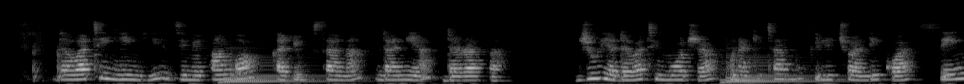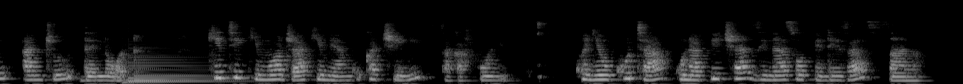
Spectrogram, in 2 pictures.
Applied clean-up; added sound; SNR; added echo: none; Acoustic guitar / Strum; 9 dB; reverberation time 0.2 s.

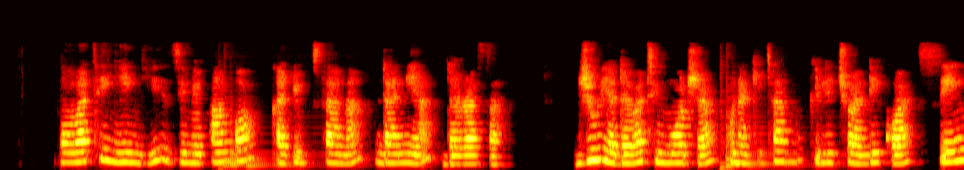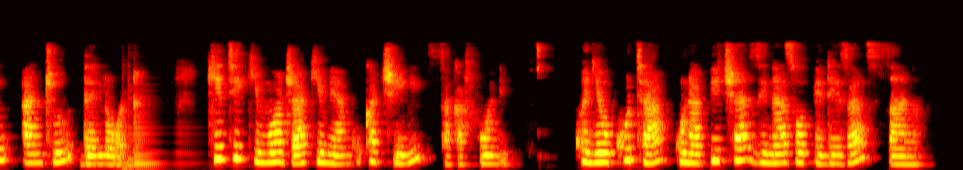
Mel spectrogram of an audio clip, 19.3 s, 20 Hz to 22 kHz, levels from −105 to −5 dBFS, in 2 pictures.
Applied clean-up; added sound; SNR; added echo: neural mask model DeepFilterNet 3.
